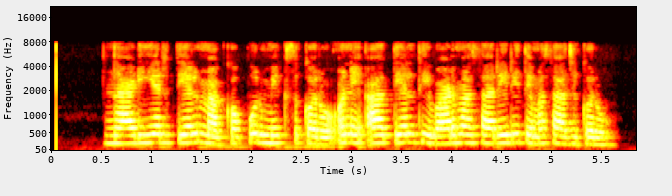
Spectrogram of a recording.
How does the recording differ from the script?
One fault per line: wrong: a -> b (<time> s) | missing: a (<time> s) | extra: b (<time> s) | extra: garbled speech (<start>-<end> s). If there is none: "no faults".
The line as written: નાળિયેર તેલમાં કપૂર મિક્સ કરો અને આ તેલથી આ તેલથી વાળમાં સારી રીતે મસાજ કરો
missing: આ તેલથી (3.9 s)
